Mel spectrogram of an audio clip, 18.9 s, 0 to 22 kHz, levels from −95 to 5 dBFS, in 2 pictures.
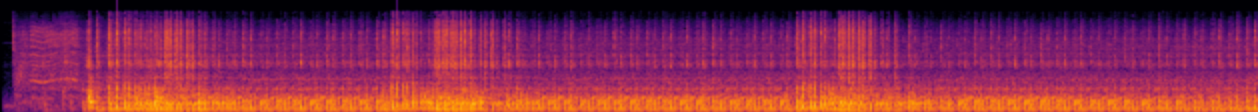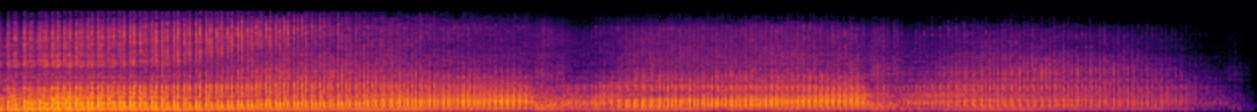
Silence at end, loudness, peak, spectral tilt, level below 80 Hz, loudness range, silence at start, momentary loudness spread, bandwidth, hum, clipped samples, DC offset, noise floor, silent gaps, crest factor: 0.7 s; -20 LUFS; 0 dBFS; -5.5 dB/octave; -30 dBFS; 6 LU; 0.1 s; 15 LU; 15.5 kHz; none; under 0.1%; under 0.1%; -53 dBFS; none; 20 dB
